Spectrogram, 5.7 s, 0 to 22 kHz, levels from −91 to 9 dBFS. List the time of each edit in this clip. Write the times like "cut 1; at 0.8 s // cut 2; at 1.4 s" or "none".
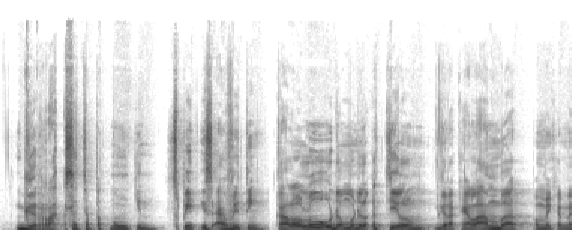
cut 1; at 1.6 s // cut 2; at 2.7 s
